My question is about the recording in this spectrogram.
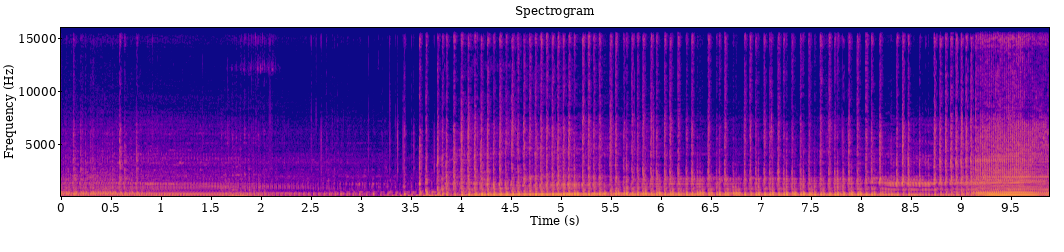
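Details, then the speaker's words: Late-1990s Polaris Explorer two-stroke ATV ridden with the exhaust removed: loud raw crackling rasp with revs surging and sagging unevenly; runs erratically and idles high, still usable but rough without the exhaust. "so really a two stroke ATV without the exhaust is still usable but it's not perfect"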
